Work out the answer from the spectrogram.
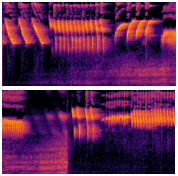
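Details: Singing canary baiting a rival to sing along: quick repeated sweeps, dense buzzy trills and a steady held note, with low background noise under the middle section before the rapid trilling resumes.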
